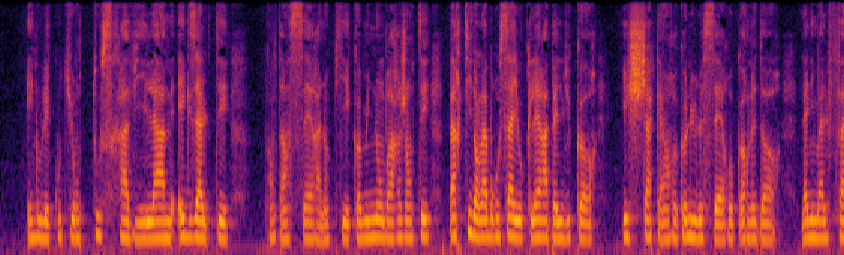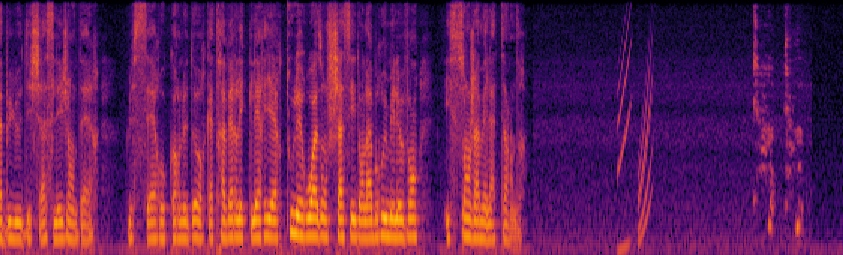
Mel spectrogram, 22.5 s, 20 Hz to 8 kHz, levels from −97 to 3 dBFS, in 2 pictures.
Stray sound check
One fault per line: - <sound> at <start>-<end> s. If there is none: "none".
- chirp at 19.5-20.0 s
- cough at 21.3-22.0 s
